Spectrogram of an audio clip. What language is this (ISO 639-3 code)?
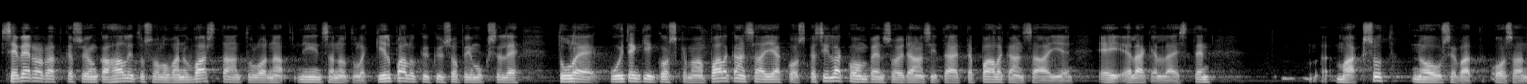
fin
